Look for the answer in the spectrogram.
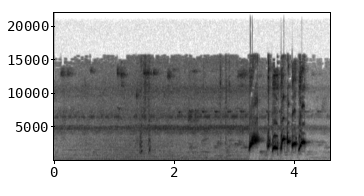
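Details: Morning song of a red-whiskered bulbul used as a decoy: a single brief phrase of five or six rapid, bright warbled notes after a quiet start, with a steady electrical hum throughout.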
